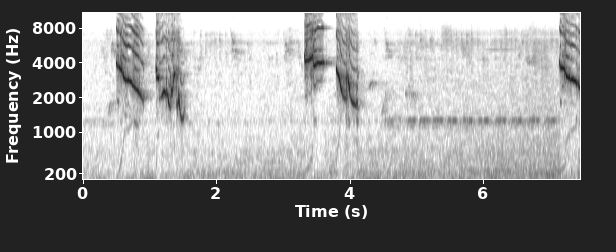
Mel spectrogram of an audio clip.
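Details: Oriental magpie-robin (kacer) singing, used to train contest birds: loud, clear, sharply falling whistled phrases in pairs, separated by pauses of about two seconds, over a steady faint tone and soft low background rumble.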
